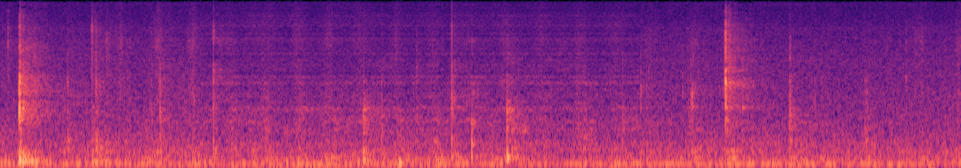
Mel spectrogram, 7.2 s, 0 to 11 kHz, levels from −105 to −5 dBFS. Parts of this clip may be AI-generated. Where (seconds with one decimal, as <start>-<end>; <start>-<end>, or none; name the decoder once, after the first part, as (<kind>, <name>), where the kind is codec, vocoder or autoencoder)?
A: 1.5-4.8 (codec, SNAC)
